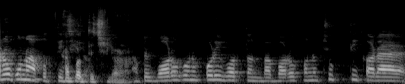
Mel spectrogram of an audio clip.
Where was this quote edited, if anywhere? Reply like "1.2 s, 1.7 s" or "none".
1.4 s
